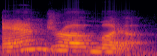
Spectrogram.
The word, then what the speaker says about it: Andromeda: They also have a pronunciation of their name, but on Instagram, the way I would say it is Androhmeda, but it's Andromeda.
